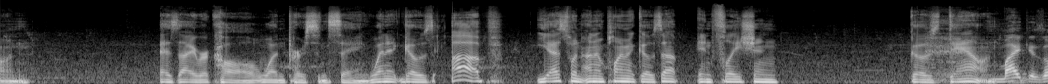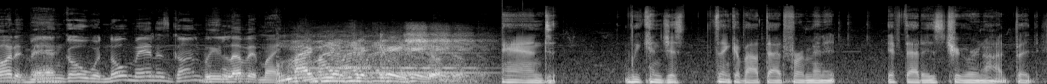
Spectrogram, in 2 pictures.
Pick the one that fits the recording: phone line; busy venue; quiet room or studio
busy venue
